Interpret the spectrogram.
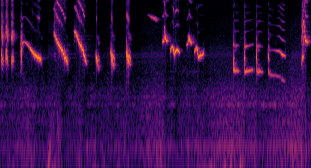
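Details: Asian pied starling in full song, used to prompt other starlings to sing: falling slurred whistles and sharp chips, then looping notes and a run of short descending ticks.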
